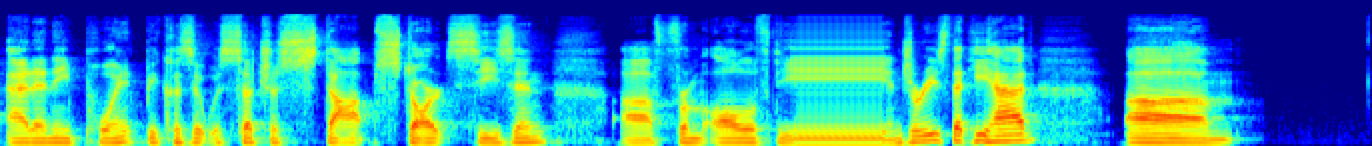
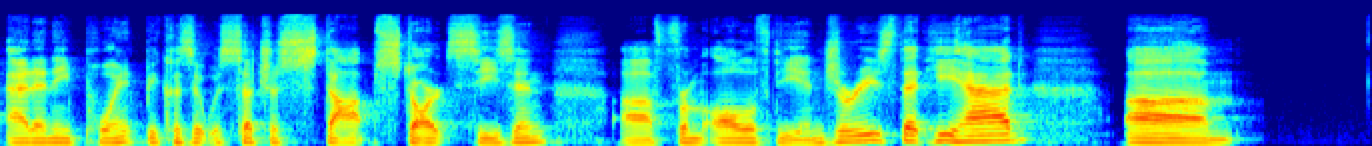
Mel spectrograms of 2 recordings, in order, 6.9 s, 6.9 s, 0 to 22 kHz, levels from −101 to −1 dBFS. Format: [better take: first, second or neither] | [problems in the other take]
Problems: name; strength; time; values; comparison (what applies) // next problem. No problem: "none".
second | audio freezing; at 4 s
